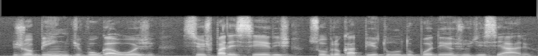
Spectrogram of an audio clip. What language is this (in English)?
Portuguese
